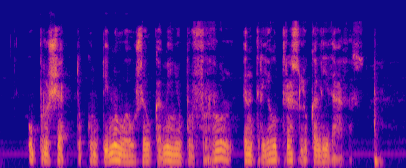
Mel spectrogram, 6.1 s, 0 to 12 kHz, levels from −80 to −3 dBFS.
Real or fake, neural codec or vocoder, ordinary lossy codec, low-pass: real; none; Opus, 24 kbps; 7.2 kHz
